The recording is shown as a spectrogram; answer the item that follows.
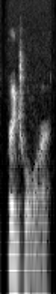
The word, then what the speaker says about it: Bridgwater: hence bridgewater or bridgewater over time the l of bridgewater was lost from the spelling although not from the west country pronunciation bridge war the middle e was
